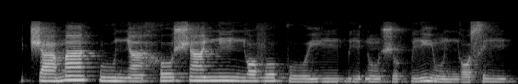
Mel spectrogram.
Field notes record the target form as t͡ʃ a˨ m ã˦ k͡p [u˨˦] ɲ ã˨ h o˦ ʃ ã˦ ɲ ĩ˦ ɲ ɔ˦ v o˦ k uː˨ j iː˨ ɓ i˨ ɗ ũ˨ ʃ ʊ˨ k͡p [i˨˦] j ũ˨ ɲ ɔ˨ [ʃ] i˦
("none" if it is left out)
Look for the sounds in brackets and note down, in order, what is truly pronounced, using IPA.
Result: u˨, i˨˦, s

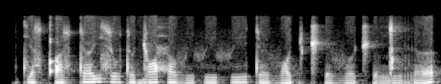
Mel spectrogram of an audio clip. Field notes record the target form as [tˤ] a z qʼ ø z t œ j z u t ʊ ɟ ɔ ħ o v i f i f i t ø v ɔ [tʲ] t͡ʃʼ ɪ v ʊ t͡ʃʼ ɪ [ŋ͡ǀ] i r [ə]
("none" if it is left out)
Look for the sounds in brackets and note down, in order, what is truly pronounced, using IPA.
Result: tʲ, c, ŋ͡ǀ, ə

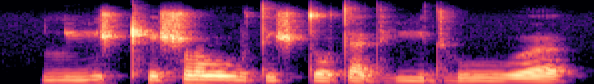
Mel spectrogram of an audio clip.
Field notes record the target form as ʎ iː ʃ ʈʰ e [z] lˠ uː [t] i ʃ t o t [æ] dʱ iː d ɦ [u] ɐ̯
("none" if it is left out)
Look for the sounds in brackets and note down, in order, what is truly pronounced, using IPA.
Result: ʃ, t, æ, uː

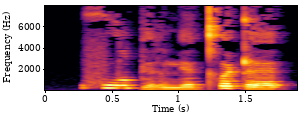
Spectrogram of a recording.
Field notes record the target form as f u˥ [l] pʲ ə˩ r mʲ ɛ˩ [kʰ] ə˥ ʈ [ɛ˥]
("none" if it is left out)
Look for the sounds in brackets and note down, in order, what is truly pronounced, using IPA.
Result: l, kʰ, ɛ˥

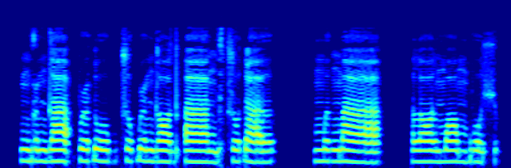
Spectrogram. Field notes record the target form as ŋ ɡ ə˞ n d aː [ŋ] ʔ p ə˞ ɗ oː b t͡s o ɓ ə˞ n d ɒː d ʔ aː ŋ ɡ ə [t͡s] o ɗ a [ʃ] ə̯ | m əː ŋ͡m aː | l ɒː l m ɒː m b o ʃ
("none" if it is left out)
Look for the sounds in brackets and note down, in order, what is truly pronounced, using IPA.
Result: none, t͡s, none

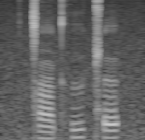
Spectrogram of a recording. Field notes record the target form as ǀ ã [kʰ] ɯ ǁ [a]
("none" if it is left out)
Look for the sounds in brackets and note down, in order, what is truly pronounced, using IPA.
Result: kʰ, ə

